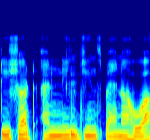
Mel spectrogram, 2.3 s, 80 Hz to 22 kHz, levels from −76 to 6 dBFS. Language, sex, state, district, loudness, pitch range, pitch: Hindi, male, Delhi, New Delhi, -18 LUFS, 115-120 Hz, 115 Hz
